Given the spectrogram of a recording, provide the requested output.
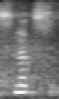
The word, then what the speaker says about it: Snook: fun fact Snook's last name is actually pronounced snook but I just can't do that right another fun fact Matthew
